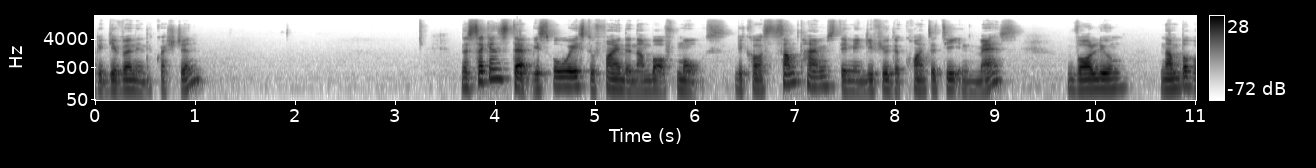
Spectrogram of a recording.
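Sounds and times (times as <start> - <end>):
man narrating: 0.0 - 1.2, 3.6 - 11.0
faint click: 1.3 - 2.1.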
